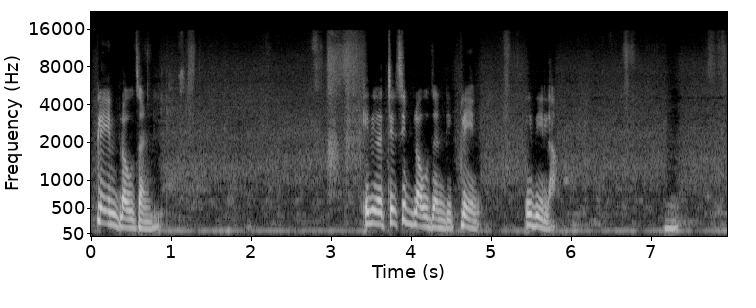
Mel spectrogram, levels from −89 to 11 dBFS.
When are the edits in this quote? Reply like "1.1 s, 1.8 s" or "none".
none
